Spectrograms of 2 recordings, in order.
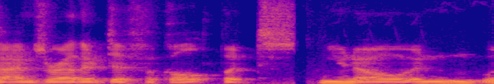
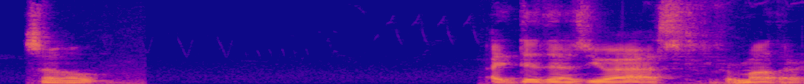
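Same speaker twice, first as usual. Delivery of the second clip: lowered, deeper, stepped-down character voice. Voicing a character who addresses Mother: lower voice. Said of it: "step down into a lower voice and say".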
